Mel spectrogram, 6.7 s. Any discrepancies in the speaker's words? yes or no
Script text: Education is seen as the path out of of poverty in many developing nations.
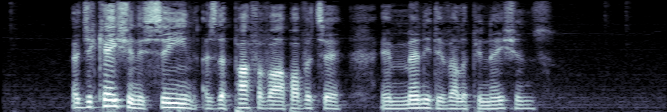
yes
